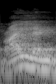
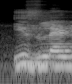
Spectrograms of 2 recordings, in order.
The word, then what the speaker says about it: island: नए बच्चे इसको इजलैंड पढ़ते हैं, इसको आइसलैंड बोलते हैं, नहीं सॉरी, आइलैंड बोलते हैं। आइलैंड, इसको क्या बोलेंगे, आइलैंड, ISLAND। इजलैंड नहीं पढ़ेंगे, क्या पढ़ेंगे, आइलैंड, आइलैंड।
